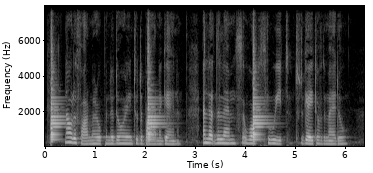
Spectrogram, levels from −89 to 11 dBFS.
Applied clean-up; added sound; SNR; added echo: none; Snare drum; -1 dB; none.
